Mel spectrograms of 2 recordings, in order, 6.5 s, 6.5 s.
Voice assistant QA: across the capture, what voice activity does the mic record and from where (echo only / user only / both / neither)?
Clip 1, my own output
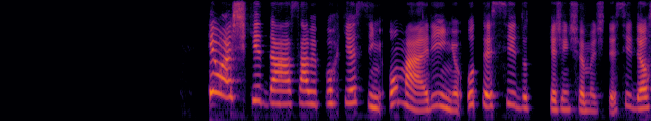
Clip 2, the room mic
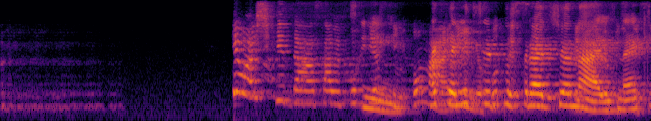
both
